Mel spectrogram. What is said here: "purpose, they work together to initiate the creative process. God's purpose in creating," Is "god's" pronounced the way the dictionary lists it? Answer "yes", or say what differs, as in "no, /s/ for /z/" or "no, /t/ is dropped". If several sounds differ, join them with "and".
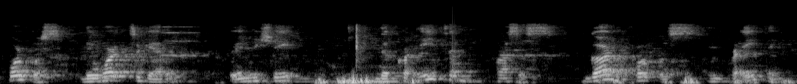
no, /z/ is dropped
